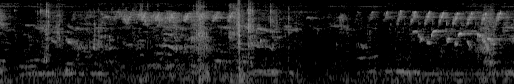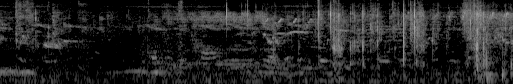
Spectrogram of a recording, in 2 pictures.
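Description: Faint birdsong: small birds chirping and trilling, with a few sharp clicks near the end.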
